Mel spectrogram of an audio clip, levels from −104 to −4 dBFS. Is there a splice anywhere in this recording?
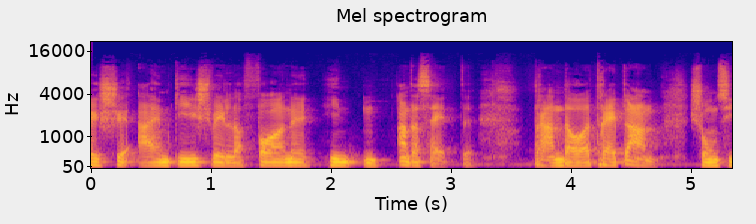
no; 0 cuts

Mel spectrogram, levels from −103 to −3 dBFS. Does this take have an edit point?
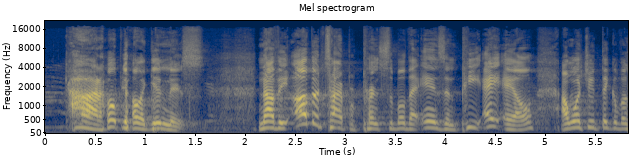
yes; 1 cut; at 2.1 s

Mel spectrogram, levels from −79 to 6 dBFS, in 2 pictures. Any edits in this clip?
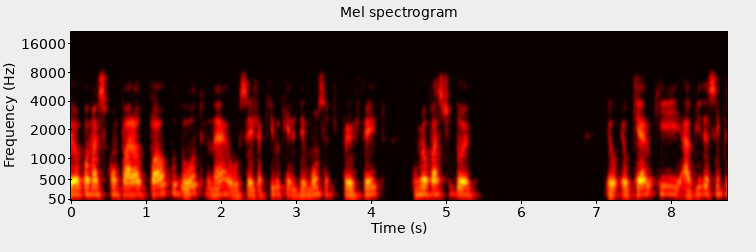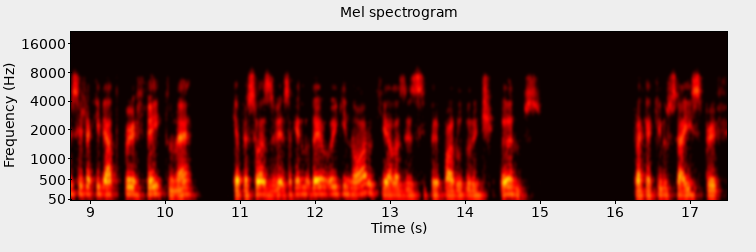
no; 0 cuts

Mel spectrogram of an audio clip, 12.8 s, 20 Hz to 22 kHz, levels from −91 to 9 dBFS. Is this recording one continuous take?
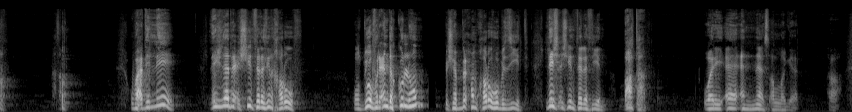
no; 1 cut; at 0.9 s

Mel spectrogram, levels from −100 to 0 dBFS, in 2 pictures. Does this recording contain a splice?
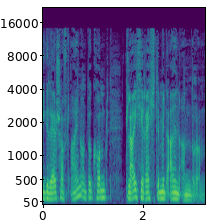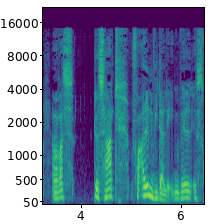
yes; 1 cut; at 3.3 s

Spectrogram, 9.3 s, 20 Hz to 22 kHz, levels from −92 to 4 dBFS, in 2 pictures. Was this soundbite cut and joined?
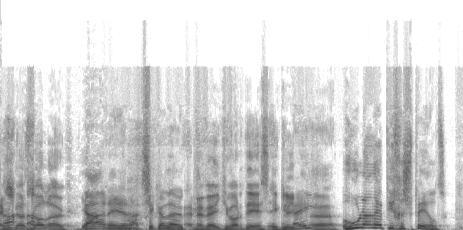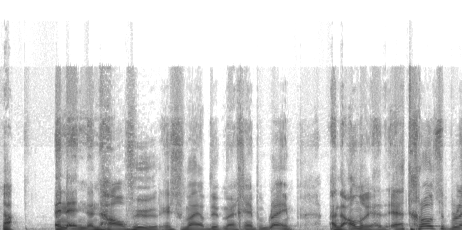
yes; 1 cut; at 4.6 s

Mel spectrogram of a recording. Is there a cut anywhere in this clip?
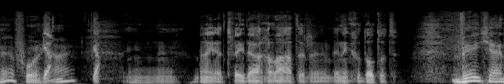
yes; 1 cut; at 1.2 s

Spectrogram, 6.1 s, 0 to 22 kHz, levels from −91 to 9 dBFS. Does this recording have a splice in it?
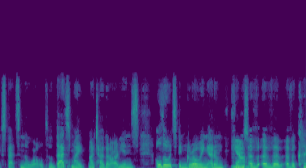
yes; 2 cuts; at 1.0 s, 5.0 s

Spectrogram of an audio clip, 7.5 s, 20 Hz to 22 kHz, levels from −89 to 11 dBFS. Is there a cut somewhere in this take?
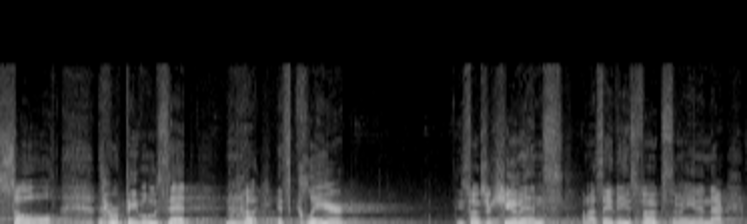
no; 0 cuts

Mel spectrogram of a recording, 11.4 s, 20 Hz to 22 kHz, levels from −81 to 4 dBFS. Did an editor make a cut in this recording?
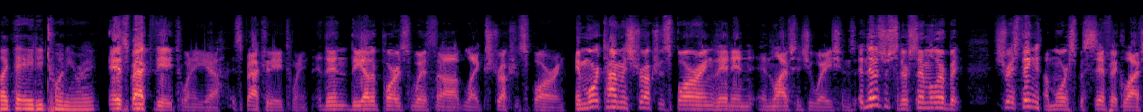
yes; 2 cuts; at 9.0 s, 10.4 s

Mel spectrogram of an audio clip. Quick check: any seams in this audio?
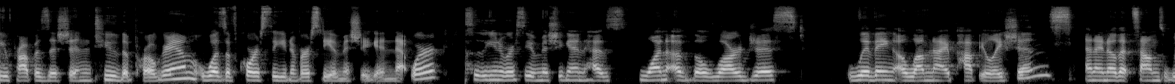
no; 0 cuts

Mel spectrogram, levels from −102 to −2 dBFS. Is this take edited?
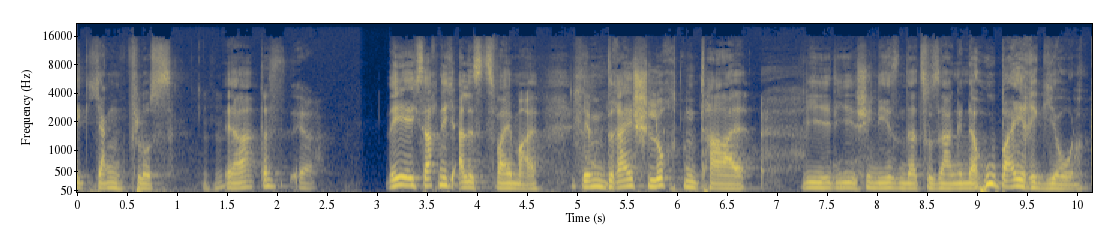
no; 0 cuts

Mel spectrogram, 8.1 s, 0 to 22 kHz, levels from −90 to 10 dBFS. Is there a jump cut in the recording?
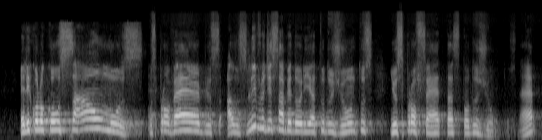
yes; 1 cut; at 2.2 s

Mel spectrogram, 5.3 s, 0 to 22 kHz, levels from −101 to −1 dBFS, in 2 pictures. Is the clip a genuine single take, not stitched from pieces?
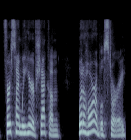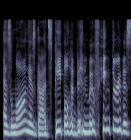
no; 1 cut; at 2.5 s

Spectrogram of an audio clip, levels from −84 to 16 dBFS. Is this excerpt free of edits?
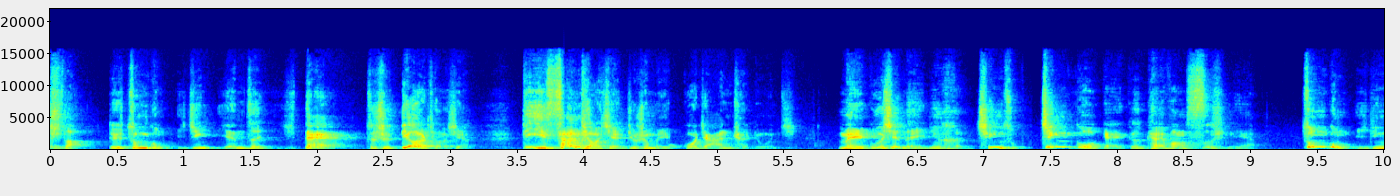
no; 2 cuts; at 4.6 s, 7.4 s

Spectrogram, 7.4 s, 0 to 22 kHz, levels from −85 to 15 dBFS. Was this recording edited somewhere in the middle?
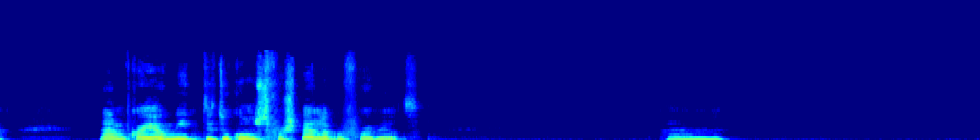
no; 0 cuts

